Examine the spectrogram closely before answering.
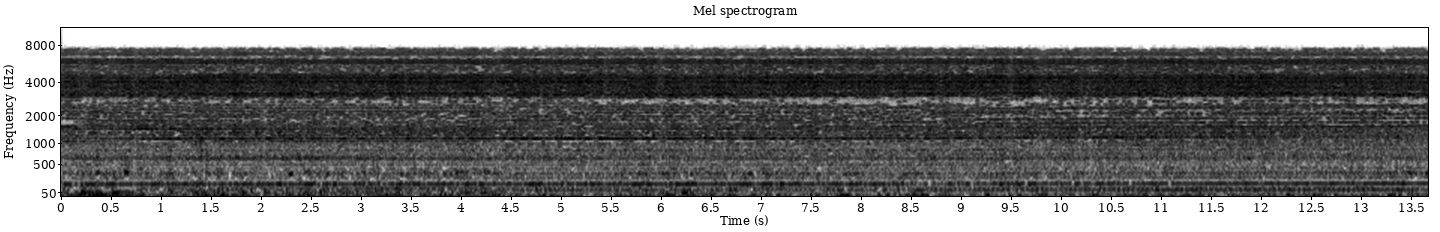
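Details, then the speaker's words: Spinning rig with new eccentric bobbin and magnet holders, battery powered, 280 mA into a 6 V load: steady high rotor whine with a buzzing rattle from something loose; suspected magnets not set properly in the bobbin holder. Vibration. "There we go. That's better. Something's vibrating. It's this one."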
